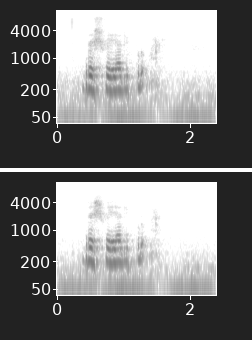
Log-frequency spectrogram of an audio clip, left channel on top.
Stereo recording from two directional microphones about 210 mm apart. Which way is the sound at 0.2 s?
15° left (ahead or behind).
